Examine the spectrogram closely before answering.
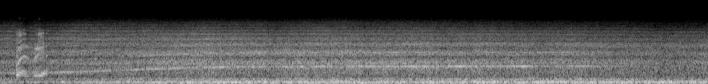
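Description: A jet engine whines with a rising pitch that then holds steady.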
